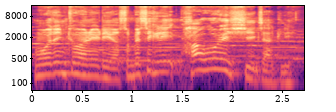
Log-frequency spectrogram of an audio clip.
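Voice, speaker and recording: Low-voiced woman doing animated game commentary. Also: fast talker. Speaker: game streamer. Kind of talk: casual gameplay commentary. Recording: game music behind voice.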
